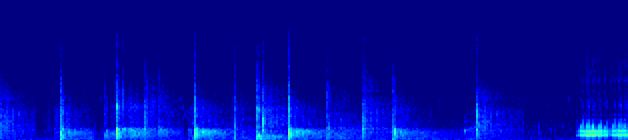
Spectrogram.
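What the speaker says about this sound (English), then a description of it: "So I thought we could begin with a round of applause," In the video game Beacon Pines, a small group claps, giving a short scattered round of applause with about a dozen distinct hand claps before a louder burst at the end.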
